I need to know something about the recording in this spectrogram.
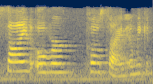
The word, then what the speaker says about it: sine: and hypotenuse well that's sine so I say the sine of 50 it's pronounced sine not sin is equal to the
